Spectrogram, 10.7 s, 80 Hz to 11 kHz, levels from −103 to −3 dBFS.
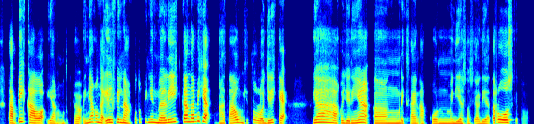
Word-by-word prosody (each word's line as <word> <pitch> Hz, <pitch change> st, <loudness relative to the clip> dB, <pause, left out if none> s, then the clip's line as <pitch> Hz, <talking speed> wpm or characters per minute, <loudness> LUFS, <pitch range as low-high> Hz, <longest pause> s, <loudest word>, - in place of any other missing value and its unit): tapi 205 Hz, +9 st, +2 dB
kalau 200 Hz, -4 st, +3 dB
yang 180 Hz, -2 st, -6 dB
untuk 180 Hz, 0 st, -15 dB
cowok 170 Hz, -2 st, -8 dB
ini 190 Hz, +5 st, -2 dB
aku 275 Hz, 0 st, -1 dB
nggak 220 Hz, -2 st, 0 dB
ilfil. 245 Hz, +2 st, +2 dB
Nah 215 Hz, -3 st, +3 dB
aku 215 Hz, -, -23 dB
tuh 270 Hz, -, -11 dB
pengen 255 Hz, -2 st, 0 dB
balikan 295 Hz, +7 st, +3 dB
tapi 310 Hz, +4 st, +3 dB
kayak -, -, +4 dB
nggak 190 Hz, -1 st, -7 dB
tahu 205 Hz, +4 st, +2 dB
gitu 210 Hz, +3 st, -12 dB
loh 190 Hz, -1 st, +1 dB
jadi 205 Hz, +4 st, 0 dB
kayak, -, -, -1 dB, 0.5 s
ya 250 Hz, +2 st, +4 dB, 0.3 s
aku 200 Hz, -, -9 dB
jadinya, 200 Hz, +6 st, +1 dB
mmm, 185 Hz, -1 st, -2 dB
meriksain 185 Hz, 0 st, -5 dB
akun 175 Hz, 0 st, -5 dB
media 170 Hz, 0 st, -2 dB
sosial 170 Hz, 0 st, -9 dB
dia 165 Hz, -1 st, -4 dB
terus 235 Hz, +2 st, +5 dB
gitu. 145 Hz, -4 st, -23 dB
195 Hz, 185 wpm, -22 LUFS, 180-235 Hz, 0.5 s, terus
